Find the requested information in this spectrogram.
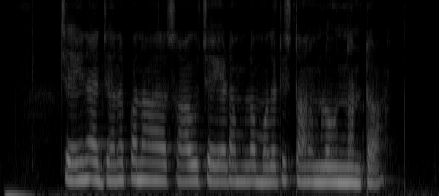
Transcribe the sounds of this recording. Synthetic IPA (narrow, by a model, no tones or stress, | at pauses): t͡ʃɐjnaːd͡ʒɐnɐpɐnaːlɐsaːwut͡ʃɛːjɐɽɐmlo̞ːmɔd̪ɐʈist̪ʰaːnɐmlo̞ːund̪ɐɳʈaː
